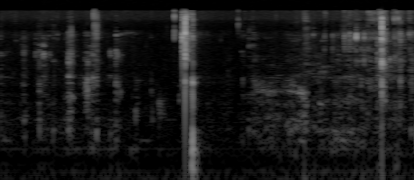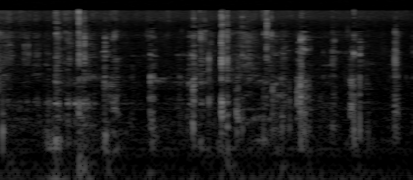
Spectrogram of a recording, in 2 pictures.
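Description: A person biting into and chewing a burger close to the microphone: faint, irregular wet mouth noises and small clicks, with one sharp click about two seconds in.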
